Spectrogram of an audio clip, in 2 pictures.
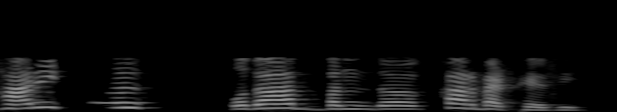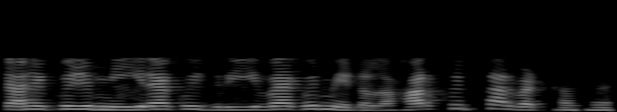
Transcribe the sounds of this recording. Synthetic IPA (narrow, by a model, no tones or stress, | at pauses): ɦəɾɪk | oːd̪aːbənkəɾbɛːʈʰeːsiːt͡ʃaːɦeːkʊd͡ʒmiːɾɛːkoːiːɡəɾiːbɛːkoːiːmeːɖəlɛːɦəɾkoiːkəɾbɛːʈʰaːsi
